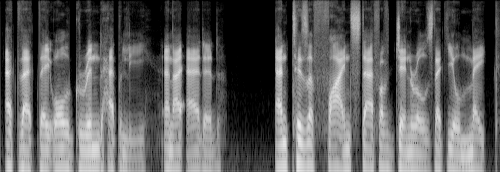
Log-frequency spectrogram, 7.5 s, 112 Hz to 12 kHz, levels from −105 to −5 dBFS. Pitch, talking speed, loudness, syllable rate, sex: 100 Hz, 150 wpm, -21 LUFS, 4.0 syllables/s, male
